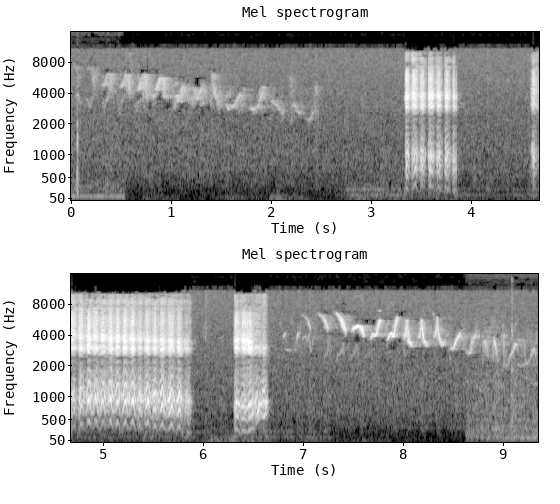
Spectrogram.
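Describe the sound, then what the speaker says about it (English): A goat bleats in several loud, wavering calls, separated by short gaps, over a light backdrop of chirping birds. "G for goat."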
